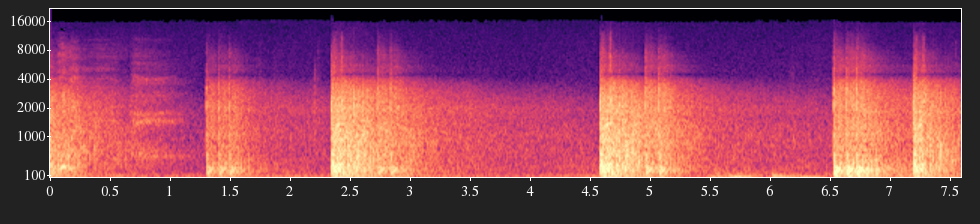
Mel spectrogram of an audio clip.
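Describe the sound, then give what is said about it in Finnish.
Sharp, loud gunshots crack out in irregular clusters of two or three during a shootout, each followed by a long echoing decay, with no voices present. “Mutta pystymme ehkä pitämään puoliimme täällä katolla niin kauan, että naapurit hermostuvat ammuskeluun ja hälyttävät poliisin.”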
